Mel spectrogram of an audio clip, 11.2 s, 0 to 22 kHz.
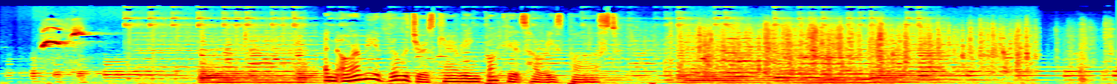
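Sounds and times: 
music: 0.0 - 11.1
speech: 0.1 - 6.9
person whistling two quick sliding notes: 0.4 - 0.9.

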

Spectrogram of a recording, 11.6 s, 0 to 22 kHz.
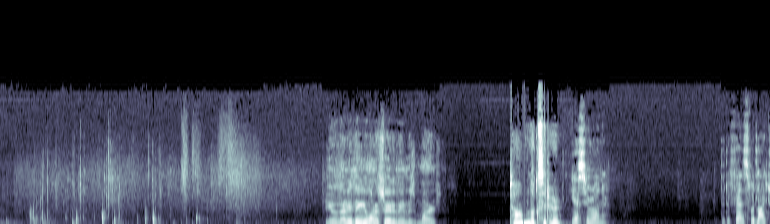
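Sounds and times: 
footsteps of two people walking up to a judge's bench in a courtroom: 0.0 - 4.5
steady hiss: 0.0 - 11.5
speech: 5.0 - 6.7, 7.7 - 9.2, 11.0 - 11.5.

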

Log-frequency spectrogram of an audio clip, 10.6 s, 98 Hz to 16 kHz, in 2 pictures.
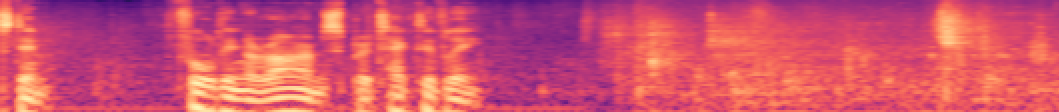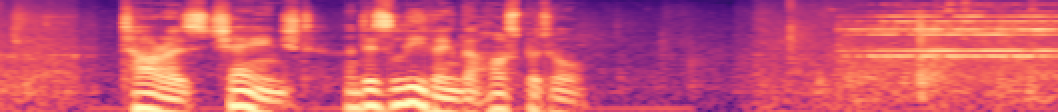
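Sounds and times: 
speech: 0.0 - 2.5, 6.0 - 8.3
mobile phone ringing with electronic tone: 9.4 - 10.5.

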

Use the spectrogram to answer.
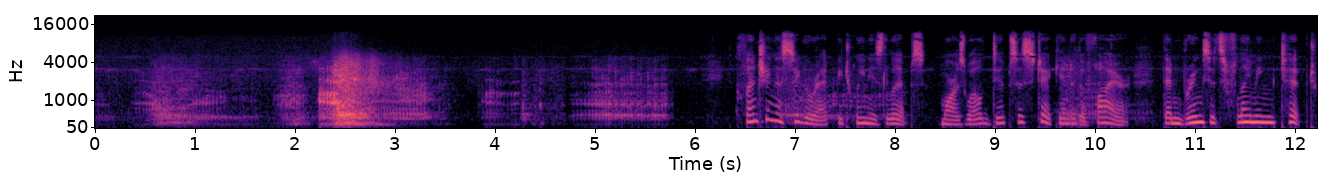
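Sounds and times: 
lion roaring at the edge of a forest: 0.0 - 5.8, 9.6 - 10.4
speech: 6.5 - 12.2.

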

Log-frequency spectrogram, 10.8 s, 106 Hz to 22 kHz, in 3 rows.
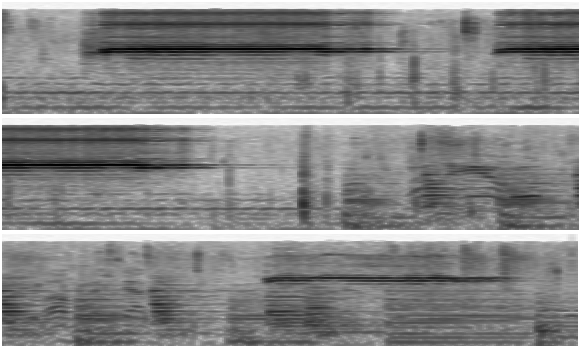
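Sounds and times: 
shrill whistle blasts from a soldier: 0.6 - 5.0, 8.9 - 10.6.

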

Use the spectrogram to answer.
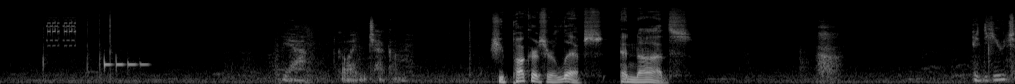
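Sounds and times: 
phone keypad tones from typing: 0.4 - 1.6
speech: 2.8 - 4.2, 5.0 - 7.0, 9.7 - 10.1.

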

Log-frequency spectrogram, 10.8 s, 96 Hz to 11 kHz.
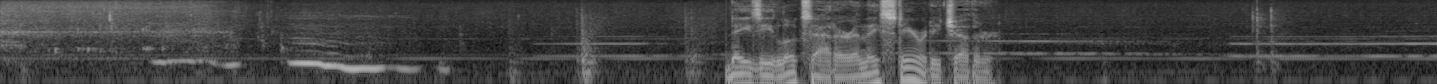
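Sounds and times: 
water pouring into a glass: 0.0 - 2.2
speech: 5.5 - 7.6.

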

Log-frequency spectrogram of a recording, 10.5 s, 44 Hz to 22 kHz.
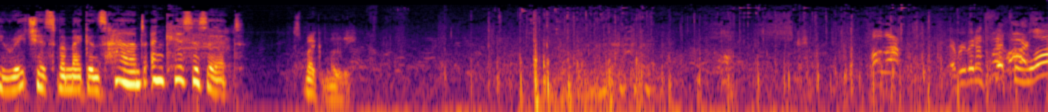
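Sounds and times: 
speech: 0.0 - 3.6, 9.6 - 10.4
hooves of a ridden horse clip-clopping: 3.6 - 10.4.

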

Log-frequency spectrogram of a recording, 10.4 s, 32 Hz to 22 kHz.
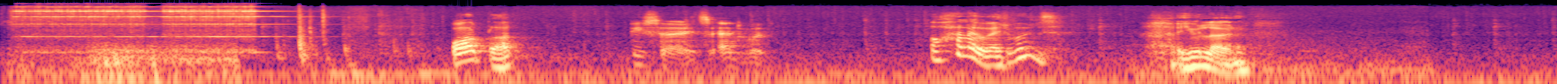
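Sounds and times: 
telephone bell ringing: 0.0 - 2.4
speech: 3.0 - 3.6, 4.2 - 5.2, 6.2 - 8.5.

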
